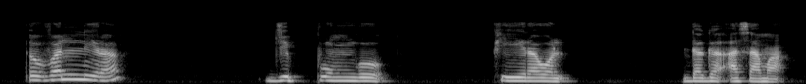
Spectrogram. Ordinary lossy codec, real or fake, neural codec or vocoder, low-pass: none; real; none; 7.2 kHz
